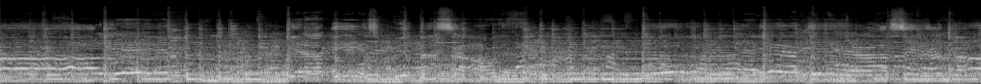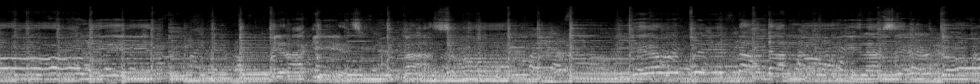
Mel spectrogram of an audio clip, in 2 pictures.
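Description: A man singing a song while strumming chords on an electric guitar.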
